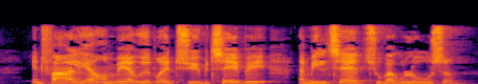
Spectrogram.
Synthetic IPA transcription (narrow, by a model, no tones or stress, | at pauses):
e̝nfɑ̈ːliɐːɒ̽me̝ːɐuð̞ˠb̥ʁɛd̥̚t͡sʰyːb̥ət͡sʰe̝̰ːb̥e̝̰ːæɐmilit͡sʰḛɐd̥t͡sʰubæɐkʰulo̝ːsə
